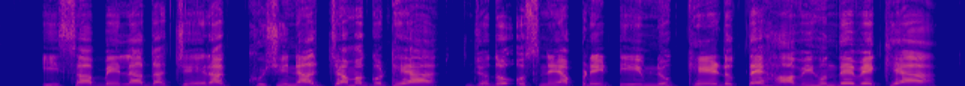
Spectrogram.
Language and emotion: Punjabi, happy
